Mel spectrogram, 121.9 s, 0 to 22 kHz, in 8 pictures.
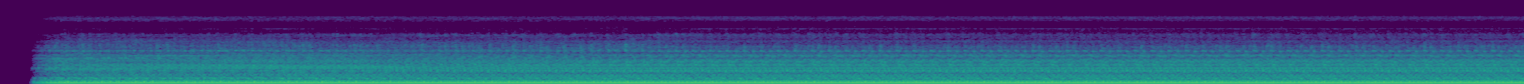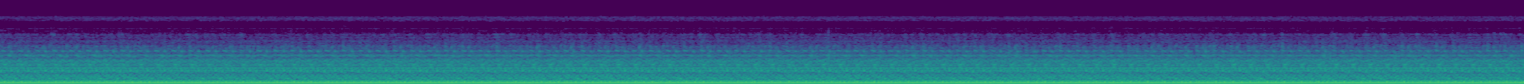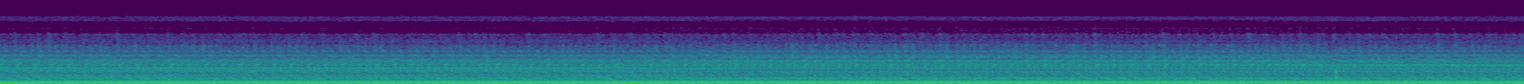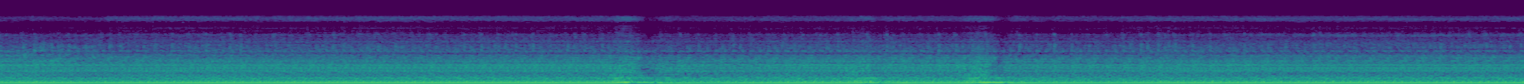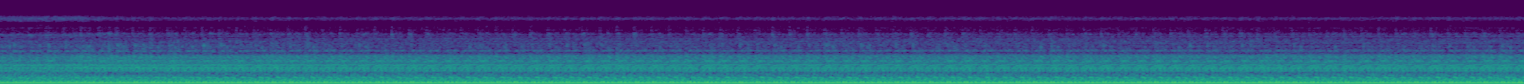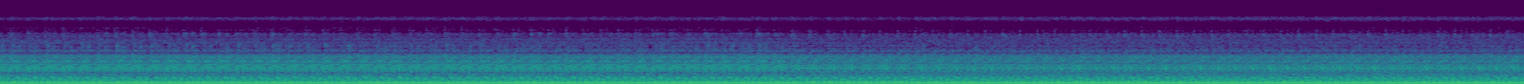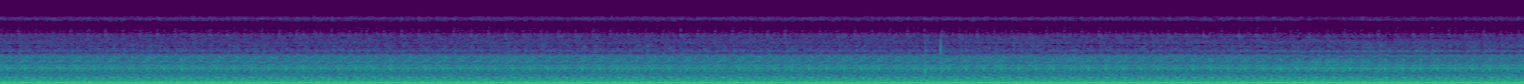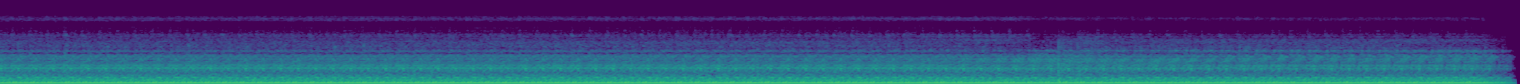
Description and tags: Truck Engine (Diesel)
This a Ford F250 diesel engine.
